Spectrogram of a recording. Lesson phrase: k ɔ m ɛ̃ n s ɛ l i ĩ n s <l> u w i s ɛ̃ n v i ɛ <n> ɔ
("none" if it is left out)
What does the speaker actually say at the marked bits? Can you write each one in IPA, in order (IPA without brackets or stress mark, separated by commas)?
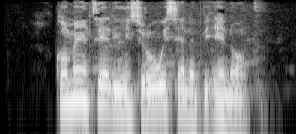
ɾ, n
